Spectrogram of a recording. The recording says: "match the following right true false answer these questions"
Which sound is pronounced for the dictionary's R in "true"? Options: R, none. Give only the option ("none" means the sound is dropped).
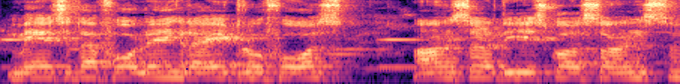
R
